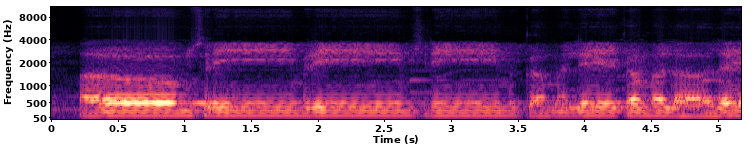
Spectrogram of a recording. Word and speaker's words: ओम: उच्चारण शुद्ध करें क्योंकि सबसे पहले ओम नहीं अकार मकार और उकार अर्थात अ उ और म अ का उच्चारण करते समय मुख थोड़ा खुला हो उ के उच्चारण में होठ गोल हो और म के उच्चारण अर्थात मकार के उच्चारण में होठ बंद हो पहले आपको हम यह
